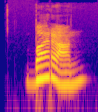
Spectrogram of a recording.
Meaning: 1. ram (male domestic sheep) 2. sheep (an animal from the Ovis genus) 3. mule, donkey (a very stubborn and foolish person)
- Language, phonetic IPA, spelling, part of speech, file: Russian, [bɐˈran], баран, noun, Ru-баран.ogg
